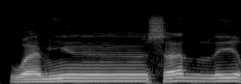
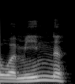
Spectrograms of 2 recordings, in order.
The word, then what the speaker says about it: وَمِن شَرِّ: Attention, c'est pas wamin. Wamin sharri. Je répète, on ne prononce pas le noun, la langue ne touche pas le palais.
